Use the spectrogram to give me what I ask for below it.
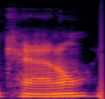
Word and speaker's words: Cannell: Sean Cannell. Yeah. He always says rhymes with YouTube channel.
